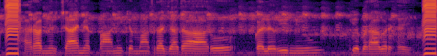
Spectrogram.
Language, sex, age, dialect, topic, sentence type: Magahi, male, 36-40, Southern, agriculture, statement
